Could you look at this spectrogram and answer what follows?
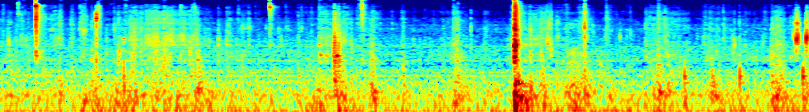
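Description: Hands working at the engine's ignition wiring, tugging at a stiff coil wire on the distributor: scattered small clicks and knocks, with one sharp click about five seconds in.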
